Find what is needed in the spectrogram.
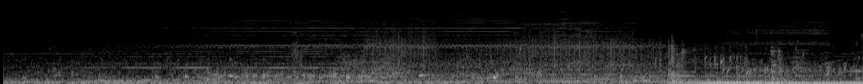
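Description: Film score with held tones over murky underwater sound effects; a deep rumble comes in about seven seconds in and grows louder.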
